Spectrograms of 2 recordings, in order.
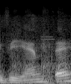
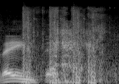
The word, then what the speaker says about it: veinte: And a lot of times I'll have students when they're learning, spell that V-I-E. And I'll say, wait a minute, wouldn't that be viente? And they, yeah, that's right. Remember to spell it E-I to get that A sound, veinte.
